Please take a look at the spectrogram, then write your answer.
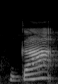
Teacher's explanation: గా అనే అక్షరం వచ్చేసి అల్ప ప్రాణము, నాదము, కంఠ్యం అవుతుంది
